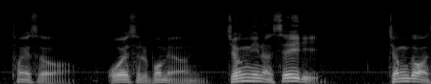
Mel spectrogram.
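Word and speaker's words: 整理: 일본에서 생겼기 때문에 OS로 발음되는데, 일본 발음을 통해서 OS를 보면 정리는 세이리, 정돈, 세이돈, 청소, 세이소, 청결, 세이게츠, 그 다음에 습관화, 시적게 해서 5가지 OS 이렇게 됩니다.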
